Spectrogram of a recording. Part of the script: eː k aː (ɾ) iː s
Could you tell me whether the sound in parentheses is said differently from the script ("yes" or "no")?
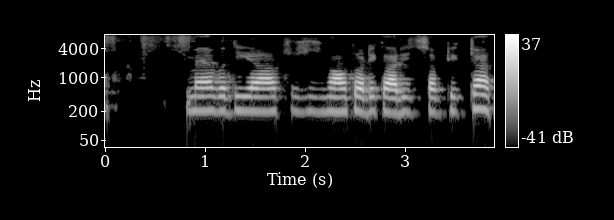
no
